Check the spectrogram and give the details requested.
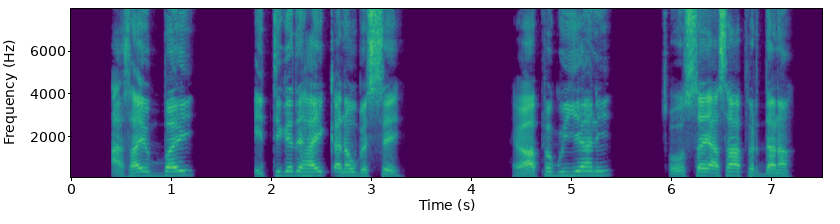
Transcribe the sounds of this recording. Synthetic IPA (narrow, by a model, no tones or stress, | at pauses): ʔɐs̬ɐjʊbːɐj | ɪt̪ːɪɡɛd̪ɛɦɐjkʼːɐnɐwbɛsːe̞ː | hɛ̰waːpːɛɡʊjːɪjaːn | t͡sʼo̞ːsːɐjɐsaːpɪɾd̪ːɐnɐ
